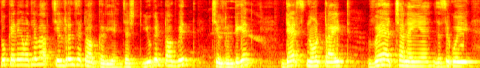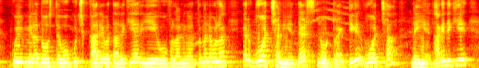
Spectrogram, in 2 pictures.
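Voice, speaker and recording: High-voiced man teaching English phrases. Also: mellow. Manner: repeats phrases and says "thik hai" often. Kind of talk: casual classroom explanation.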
